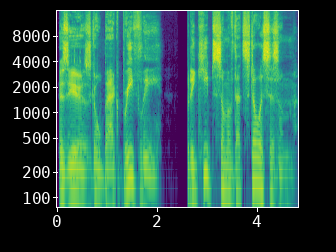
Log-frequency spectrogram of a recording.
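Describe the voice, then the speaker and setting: Slow, dry-sounding male story narrator. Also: on the low side, bright, forceful tone, dry recording. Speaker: ASMR roleplay narrator. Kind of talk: scripted second-person story narration.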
